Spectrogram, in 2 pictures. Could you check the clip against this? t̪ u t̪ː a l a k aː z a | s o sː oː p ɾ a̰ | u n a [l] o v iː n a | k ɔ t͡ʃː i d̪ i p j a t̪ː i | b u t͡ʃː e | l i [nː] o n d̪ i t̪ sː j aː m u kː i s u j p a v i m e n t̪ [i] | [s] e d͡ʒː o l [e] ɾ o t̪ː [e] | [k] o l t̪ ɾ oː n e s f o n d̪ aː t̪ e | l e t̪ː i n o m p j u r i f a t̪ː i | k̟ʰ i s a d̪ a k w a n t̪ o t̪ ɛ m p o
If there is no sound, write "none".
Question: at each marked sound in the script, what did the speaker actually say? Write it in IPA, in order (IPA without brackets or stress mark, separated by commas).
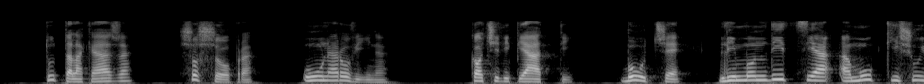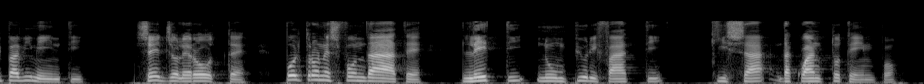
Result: ɾ, mː, i, s, e, e, p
